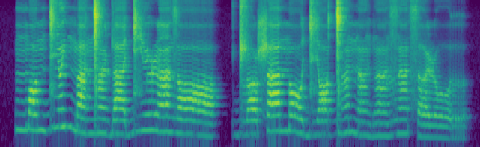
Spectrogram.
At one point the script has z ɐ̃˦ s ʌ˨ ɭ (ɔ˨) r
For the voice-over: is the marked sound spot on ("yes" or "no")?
no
